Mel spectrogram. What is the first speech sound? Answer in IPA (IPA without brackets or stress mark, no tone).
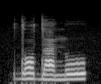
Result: d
